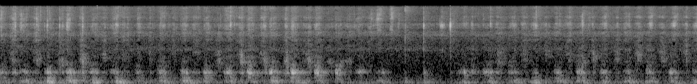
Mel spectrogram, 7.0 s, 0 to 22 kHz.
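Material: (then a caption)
Paper. A coin scratches the latex coating of a thin paper scratch-off lottery ticket resting on a granite counter, in short, quick strokes. The result is a steady, uneven run of gritty rasping scrapes with a faint tone near 540 Hz and bright, hissy grit on top.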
